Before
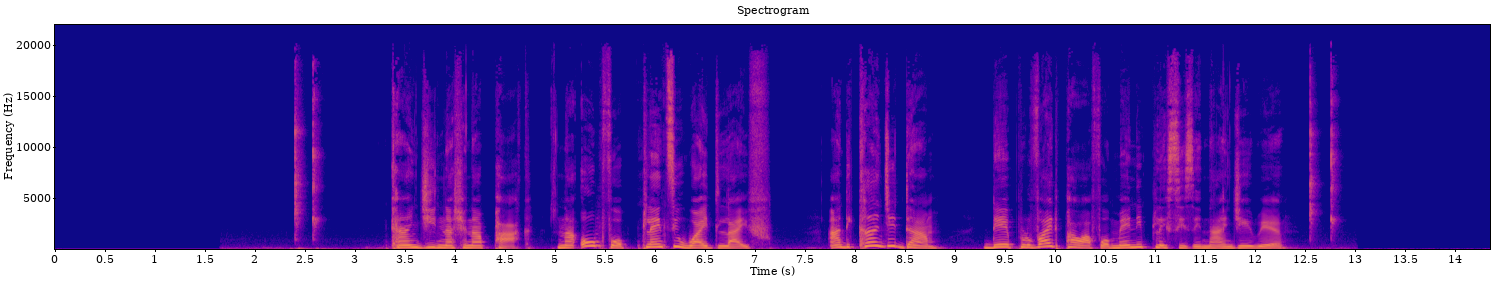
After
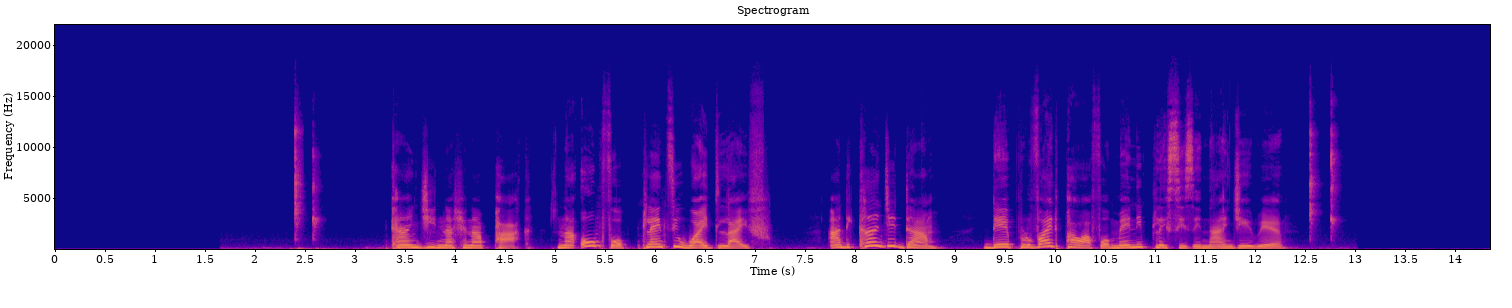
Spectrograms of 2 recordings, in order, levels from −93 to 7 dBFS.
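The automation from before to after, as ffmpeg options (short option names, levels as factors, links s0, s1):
-af "asetnsamples=n=441:p=0,asendcmd='2.48 lowpass f 4100;3.72 lowpass f 2300;4.39 lowpass f 4900;5.08 lowpass f 8800;5.61 lowpass f 4500;6.32 lowpass f 8600;7.08 lowpass f 3900;8.66 lowpass f 10000',lowpass=10000"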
